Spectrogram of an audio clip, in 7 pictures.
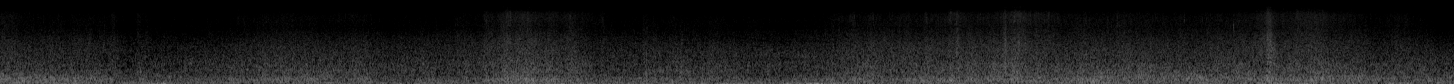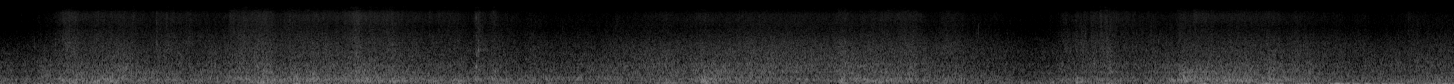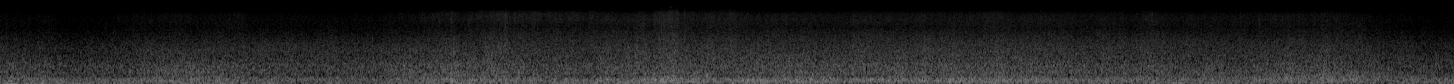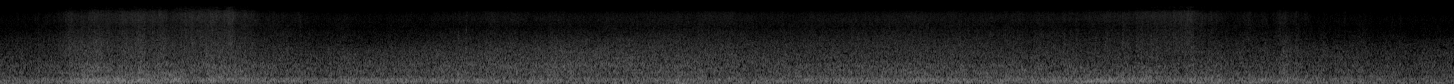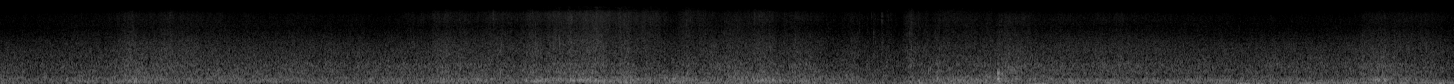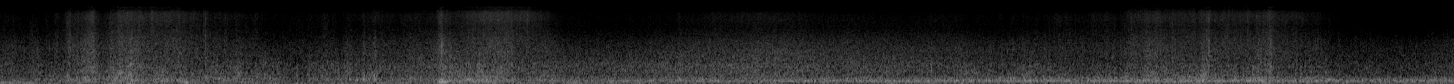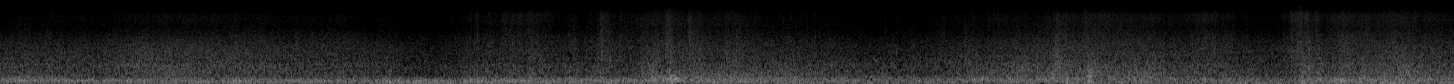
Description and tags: The waves recorded near tore de belem in Lisbon.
